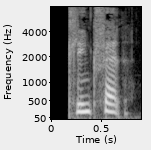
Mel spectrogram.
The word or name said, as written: KLINKEFALDENES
